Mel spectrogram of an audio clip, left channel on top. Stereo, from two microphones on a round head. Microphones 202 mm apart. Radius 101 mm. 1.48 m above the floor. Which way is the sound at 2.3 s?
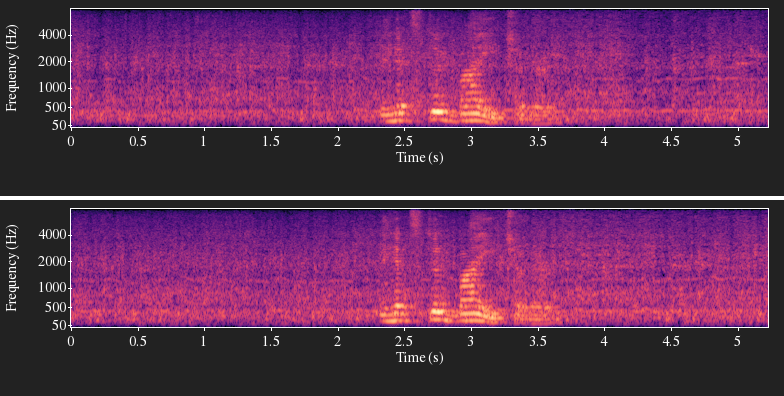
30° right (ahead or behind).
